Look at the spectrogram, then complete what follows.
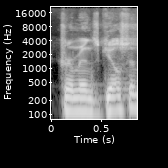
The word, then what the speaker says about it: Kurmins Gilson: Thanks for coming in and joined by your friend and colleague and everything in between, Anita Kerman's Gillson. Did I pronounce that correctly?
